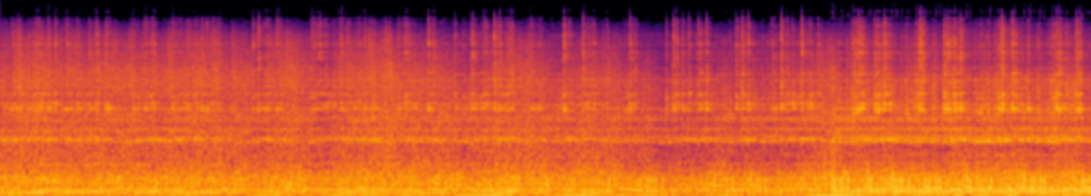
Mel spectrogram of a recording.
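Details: Old RedMax two-stroke leaf blower missing fuel lines, two-stroke mix poured into the cylinder, plug finger-tight: high buzzy rattle briefly picks up then fades; runs only on poured fuel, pointing to fuel delivery, so carburetor gets disassembled.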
